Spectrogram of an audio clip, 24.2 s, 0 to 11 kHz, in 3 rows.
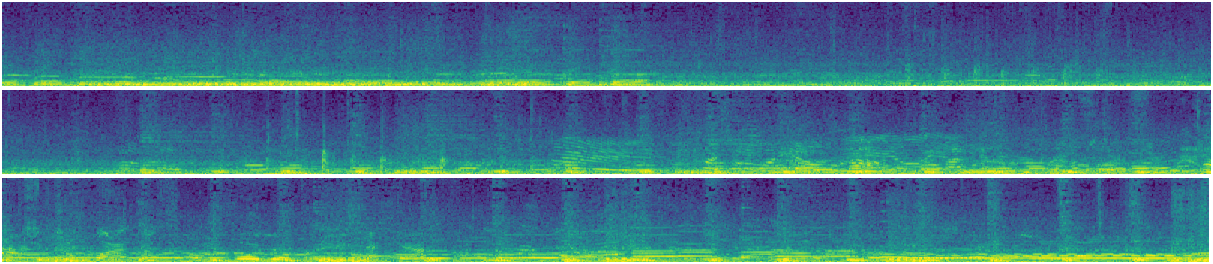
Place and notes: charles brigde prague - a walk over charles bridge
Prague, Czech Republic, 9 August 2008, 16:41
